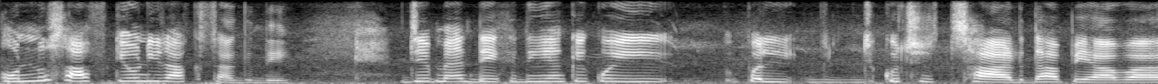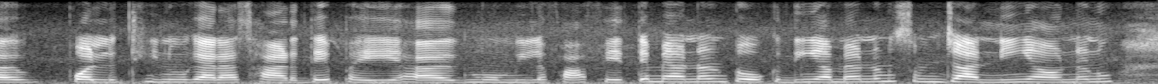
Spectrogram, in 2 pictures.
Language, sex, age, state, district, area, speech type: Punjabi, female, 18-30, Punjab, Amritsar, urban, spontaneous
